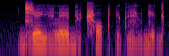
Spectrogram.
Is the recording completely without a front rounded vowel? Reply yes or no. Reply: yes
